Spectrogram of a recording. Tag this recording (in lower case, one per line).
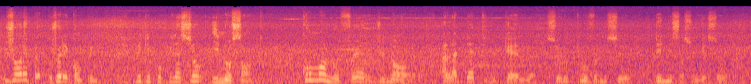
speech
